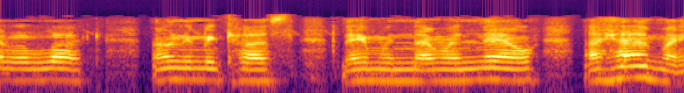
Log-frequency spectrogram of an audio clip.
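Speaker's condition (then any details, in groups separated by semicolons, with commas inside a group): Amyotrophic lateral sclerosis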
